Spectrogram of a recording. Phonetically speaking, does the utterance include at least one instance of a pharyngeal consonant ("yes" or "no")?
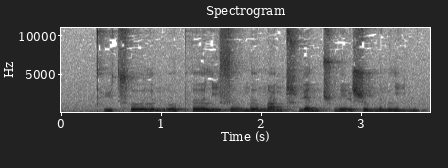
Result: no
